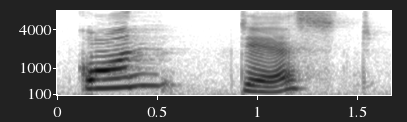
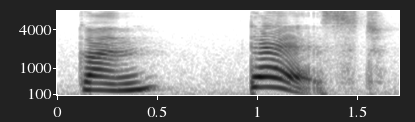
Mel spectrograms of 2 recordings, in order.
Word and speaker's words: contest: The word with a stress on the second syllable is a verb. That means to oppose.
